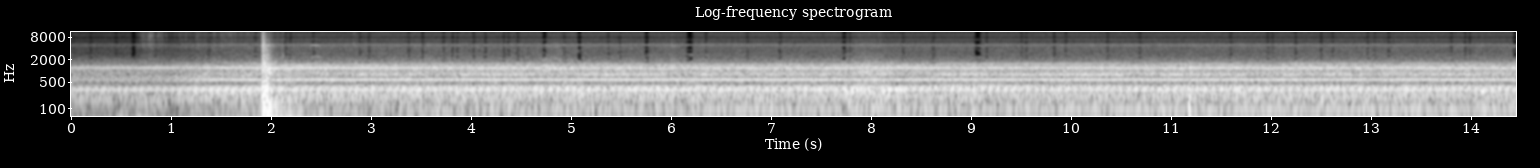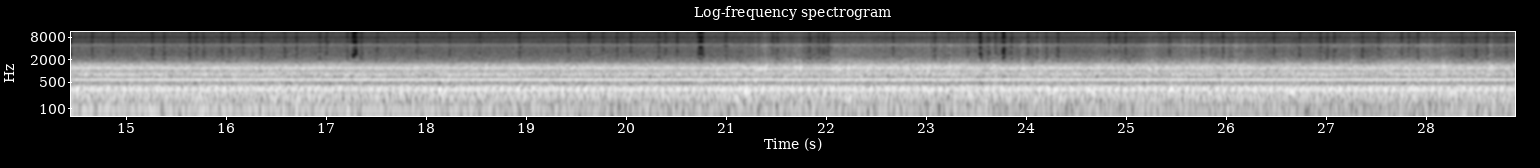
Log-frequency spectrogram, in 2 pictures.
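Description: Steady electrical hum made of several fixed tones, with a single sharp click about two seconds in.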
